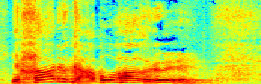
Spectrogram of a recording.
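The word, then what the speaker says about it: הר גבוה: 매몰돼 버린이 높은 산 히브리어로는 하르 가보아라 이렇게 발음하는데이 하르 가보 아흐 하나님께서 말씀 가운데 어떻게 사용하시는지 만약에 우리가 찾을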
